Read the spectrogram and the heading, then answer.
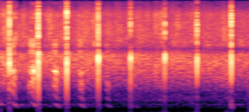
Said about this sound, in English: That was spectacular. Oh, we have to clap again, because we can.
